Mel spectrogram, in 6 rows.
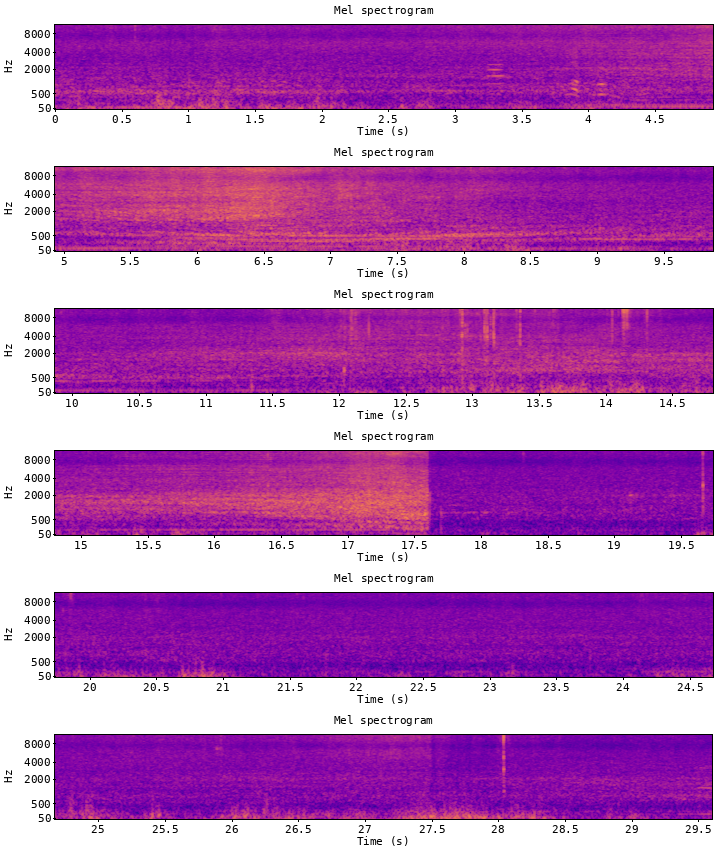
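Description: Road traffic: cars passing close by, one sweeping past with a falling pitch about six seconds in, another building up until the sound cuts off abruptly about 17 seconds in. After that, quieter open-air background with scattered low bumps.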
